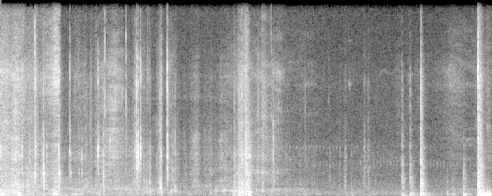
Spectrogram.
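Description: Handling noise from an astronomy camera and telescope being moved about on a metal bench: irregular clicks and taps, with a few louder knocks.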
